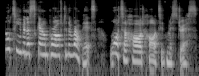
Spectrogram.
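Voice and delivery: a lightly voiced hurt pet; dog's complaint. A narrator's reading. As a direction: voice the sulky dog, lightly.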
